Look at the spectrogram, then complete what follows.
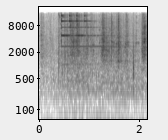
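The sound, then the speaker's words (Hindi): A bicycle bell gives a bright metallic ring with a quick trill, followed by a scattered rattling noise. “Deepu आ रहा है, cycle की घंटी बजा रहा है।”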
